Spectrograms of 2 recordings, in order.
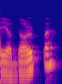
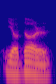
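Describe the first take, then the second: First: The word ends with an added p sound. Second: The word ends on the l sound. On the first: The speaker calls it wrong. "we don't say yodolp" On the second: The speaker calls it right. "we say yodol"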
